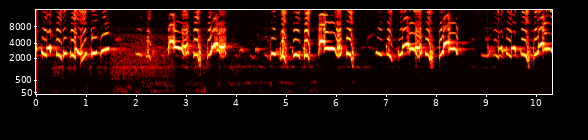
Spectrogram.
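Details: Oriental magpie-robin lure song used to stir birds: a long, busy sequence of varied whistles, bent notes and sharp chips in rapid bursts, with a short hiss of noise early on.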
